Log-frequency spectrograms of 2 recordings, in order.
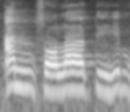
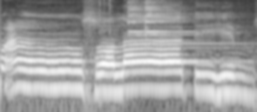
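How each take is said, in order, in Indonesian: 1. N dibaca jelas dan penuh. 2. N samar dan tersamar, disengaukan. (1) "nggak boleh dibaca an sholatihim, nggak boleh" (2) "Tapi a dia agak samar"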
